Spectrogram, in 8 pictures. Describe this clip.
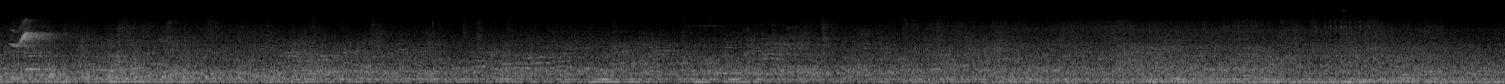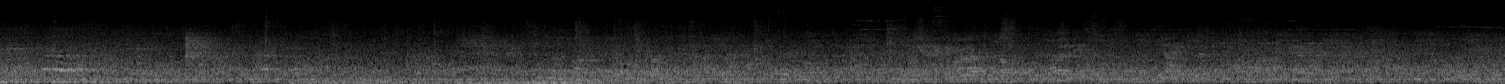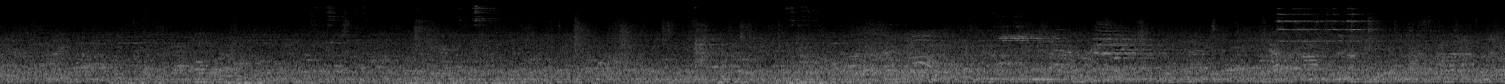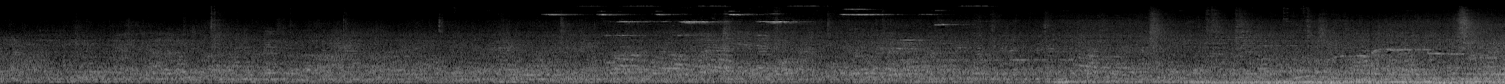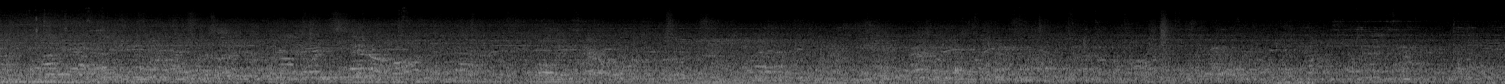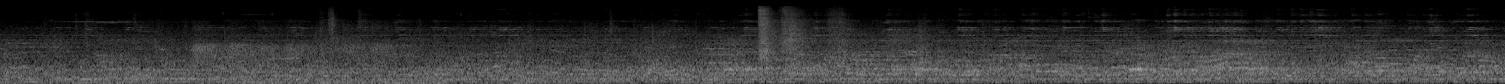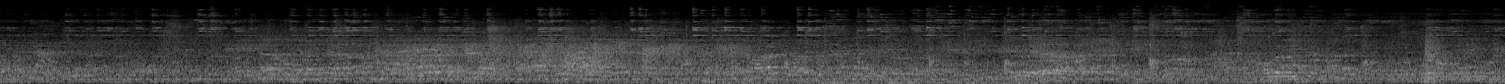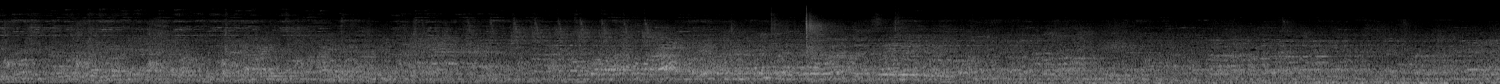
crowd ext medium tourists Old Havana nearby heavy echo from window1 Havana, Cuba 2008
crowd ext medium tourists Old Havana street nearby echo from balcony1 Havana, Cuba 2008
tourists, street, echo, ext, balcony, crowd, old, Cuba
